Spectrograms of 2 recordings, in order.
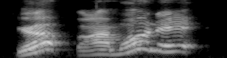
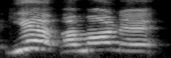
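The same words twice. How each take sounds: First: Mimicked reply in an English accent; silly English accent. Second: Said in the usual way. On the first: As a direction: echo it as a silly English character. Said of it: "slip into these silly English characters". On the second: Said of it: "And I'm like".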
